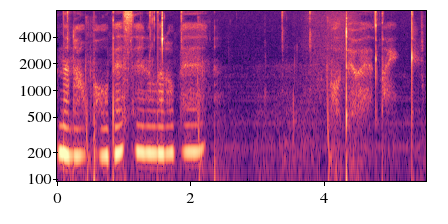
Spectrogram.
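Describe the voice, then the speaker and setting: Whispering can be heard from a woman. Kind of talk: ASMR gameplay narration. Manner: soft-spoken, slow, relaxing.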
